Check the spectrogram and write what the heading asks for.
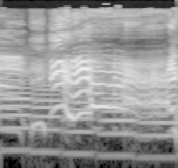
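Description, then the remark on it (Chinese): Loud, drawn-out crying from a single voice, a wavering wail that rises and falls in pitch for about two seconds, with a steady low hum underneath and no words. “我正在哭嘛！”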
